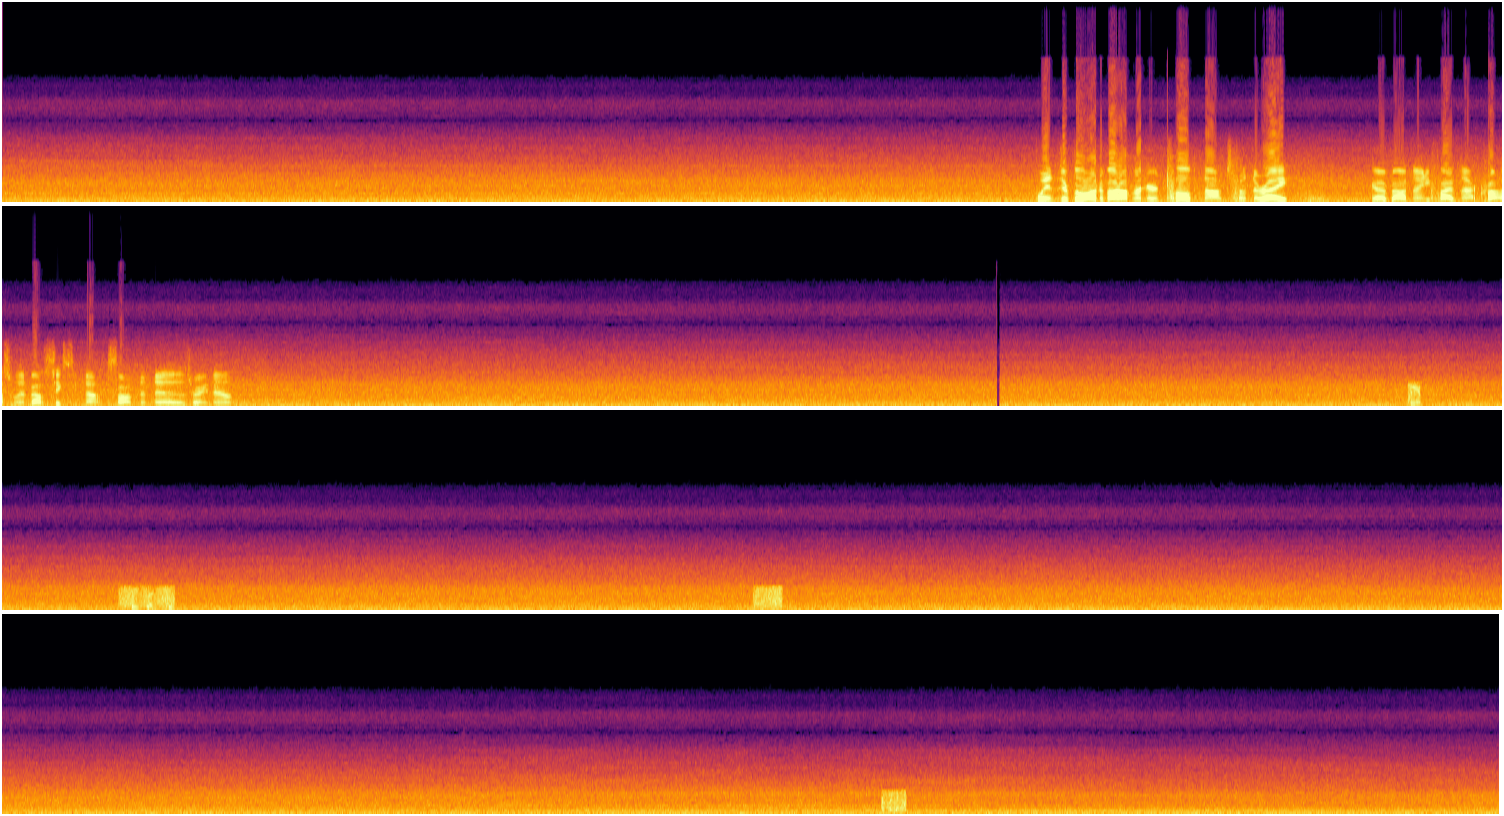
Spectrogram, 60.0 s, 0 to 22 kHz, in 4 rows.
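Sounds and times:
jet cockpit airflow and engine hiss: 0.0 - 59.9
radio audio bursts: 10.5 - 17.3, 29.0 - 29.4, 31.1 - 31.8, 37.5 - 37.9, 53.8 - 54.2.

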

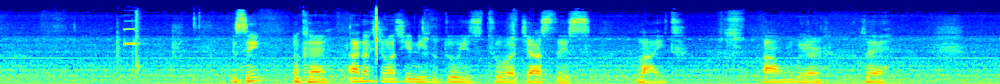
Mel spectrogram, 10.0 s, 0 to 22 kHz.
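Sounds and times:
laser cutter humming: 0.0 - 10.0.

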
